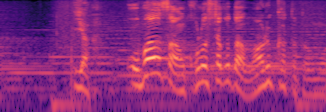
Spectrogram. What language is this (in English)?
Japanese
